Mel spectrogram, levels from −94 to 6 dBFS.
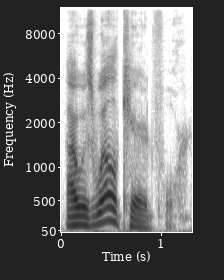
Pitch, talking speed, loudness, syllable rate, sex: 130 Hz, 225 wpm, -15 LUFS, 5.0 syllables/s, male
